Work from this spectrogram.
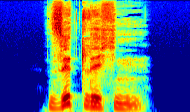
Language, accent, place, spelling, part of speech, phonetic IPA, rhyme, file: German, Germany, Berlin, sittlichen, adjective, [ˈzɪtlɪçn̩], -ɪtlɪçn̩, De-sittlichen.ogg
- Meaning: inflection of sittlich: 1. strong genitive masculine/neuter singular 2. weak/mixed genitive/dative all-gender singular 3. strong/weak/mixed accusative masculine singular 4. strong dative plural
